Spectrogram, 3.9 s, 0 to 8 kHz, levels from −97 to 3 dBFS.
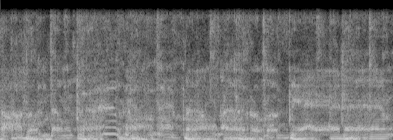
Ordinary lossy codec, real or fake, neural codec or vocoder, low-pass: none; fake; codec, 16 kHz, 8 kbps, FunCodec, trained on LibriTTS, 25 frames a second; 7.2 kHz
